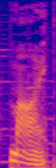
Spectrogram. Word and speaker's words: 买: So pay attention to the pronunciation. Buy. 买。The third tone, 买。 – My. – Sell. My. – The fourth tone.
